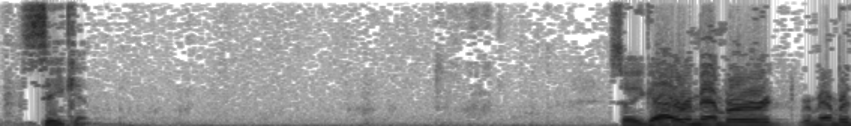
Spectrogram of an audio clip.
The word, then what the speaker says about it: secant: cosine otherwise known as starts with an S rhymes with II can't secant so you gotta remember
